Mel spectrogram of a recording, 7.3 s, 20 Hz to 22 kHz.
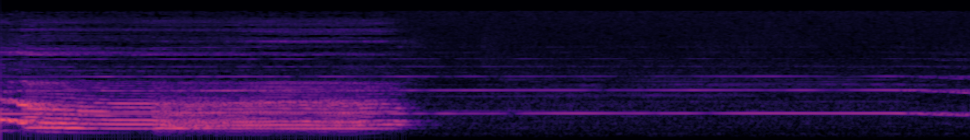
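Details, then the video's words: Female puppy howling from a window in response to the town's Saturday 11 a.m. emergency siren test. A rich, sustained howl for about three seconds, then only the steady, droning siren tone remains. "Puppy howling out the window"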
